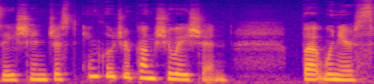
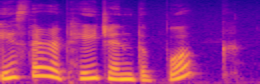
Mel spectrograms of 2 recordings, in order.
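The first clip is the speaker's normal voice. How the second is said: rising intonation climbing up on book; 3 semitones higher than usual. Showing rising intonation in an English question, pitch rising toward book. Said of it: "We go up".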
